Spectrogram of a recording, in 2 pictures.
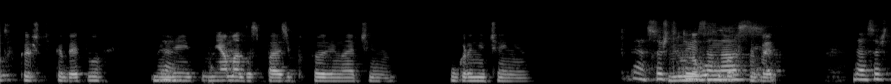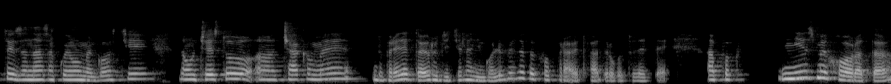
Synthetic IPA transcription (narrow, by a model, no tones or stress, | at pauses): t̪fkɤʃt̪ʲi̥kɐd̪ɛt̪o | nɐlinʲaməd̪ɐspazipo̥t̪ɔzinat͡ʃin | oɡɾɐnit͡ʃɛniɛt̪o̥ | d̪asɤʃt̪o̥t̪oiɐnaasɐvɛt̪ | d̪asɤʃt̪o̥t̪ʊizɐnas̬ɐkoimɐmɛɡɔst̪ʲimnɔɡot͡ʃɛst̪oət͡ʃakəmɛd̪obɾɛd̪ɛt̪ɔjɾod̪it̪ɛlʲɐnɛɡɔlʲubid̪ɐkɐkvɔpɾa̰vit̪o̥va̰d̪ɾuɡot̪od̪ɛt̪ɛ̰ | apɐk | nʲiɛsmɛxɔɾət̪ə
